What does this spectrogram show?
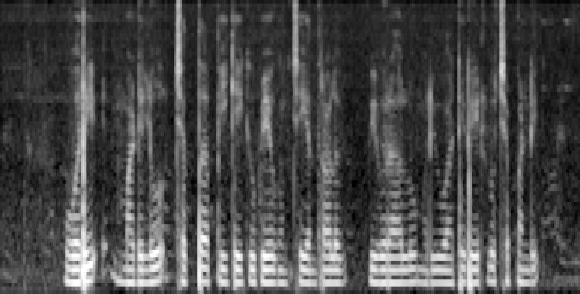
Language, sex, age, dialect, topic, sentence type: Telugu, male, 31-35, Southern, agriculture, question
